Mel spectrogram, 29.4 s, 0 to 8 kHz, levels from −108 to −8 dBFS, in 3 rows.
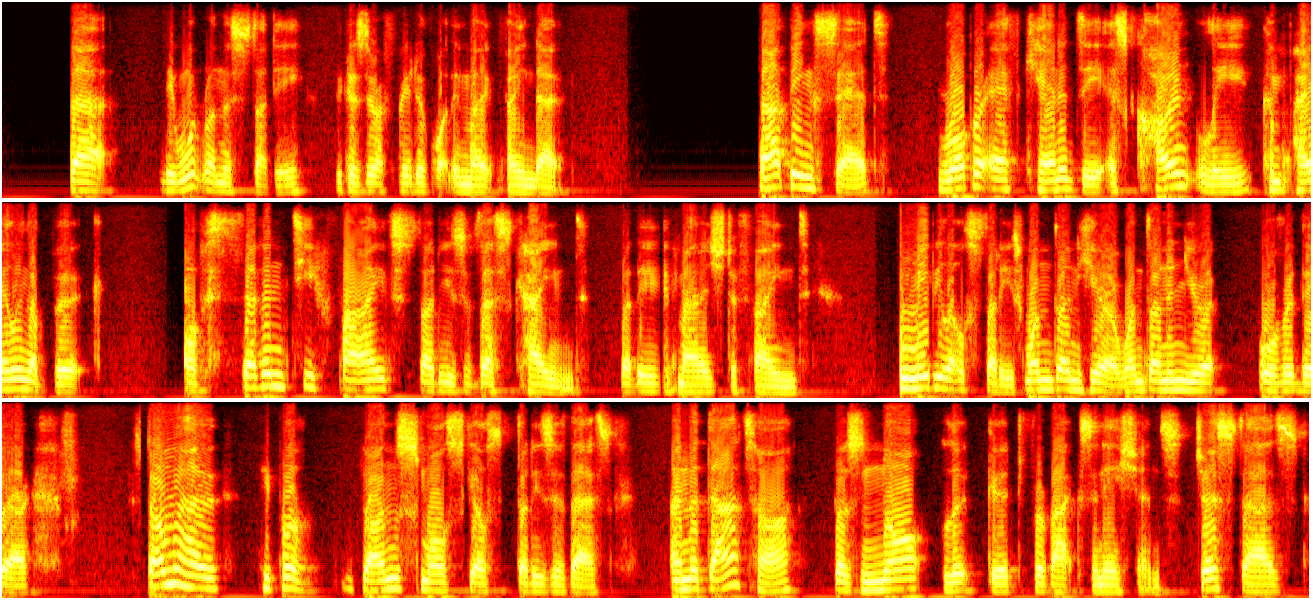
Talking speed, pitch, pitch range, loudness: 140 wpm, 125 Hz, 110-150 Hz, -19 LUFS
